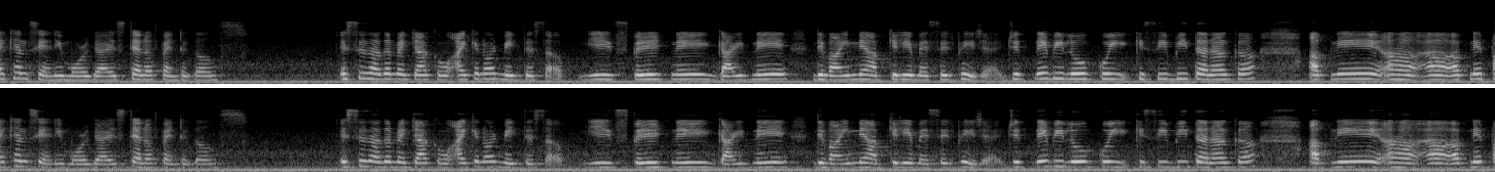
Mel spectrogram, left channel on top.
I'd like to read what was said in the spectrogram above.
I can't say any more, guys. 10 of Pentacles. इससे ज़्यादा मैं क्या कहूँ. I can not make this up. ये spirit ने, guide ने, divine ने आपके लिए मैसेज भेजा है. जितने भी लोग कोई किसी भी तरह का अपने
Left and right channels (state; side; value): normal; both; correlation 0.53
